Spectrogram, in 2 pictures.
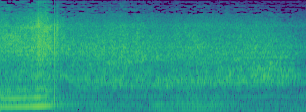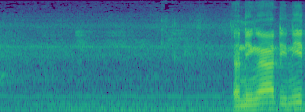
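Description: A car engine revs hard and screams outdoors.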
